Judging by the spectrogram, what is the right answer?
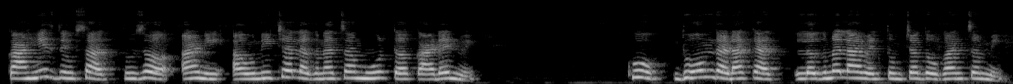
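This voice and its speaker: A woman's voice: sits high, a little mellow, lo-fi sound. A woman voicing a stern, domineering middle-aged mother who speaks bluntly and without apology. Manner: blunt and unapologetic.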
